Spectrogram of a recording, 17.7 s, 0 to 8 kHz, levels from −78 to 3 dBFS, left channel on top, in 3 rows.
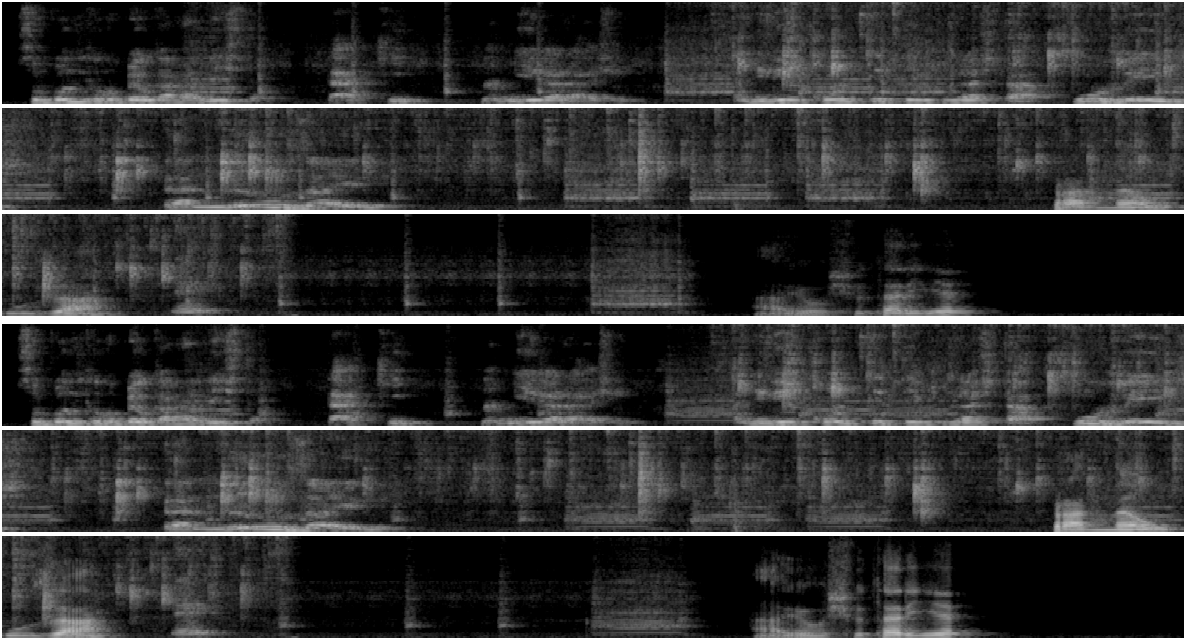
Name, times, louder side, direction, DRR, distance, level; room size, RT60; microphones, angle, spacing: voice 1, 0.1-1.3 1.6-2.1 2.4-3.1 3.7-6.1 6.7-7.9 12.7-12.9, equal, 20° right, -3 dB, 0.7 m, -31 dB
sound 1, 0.9-15.3, left 3 dB, 70° left, 0.6 m, -48 dB
Stream, 3.5-13.3, left 1 dB, 5° left, 0.9 m, -40 dB
voice 2, 11.2-12.4 15.6-16.6, right 5 dB, 85° right, 10 dB, 0.4 m, -28 dB
3.2 x 2.3 x 3.5 m, 0.35 s
head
